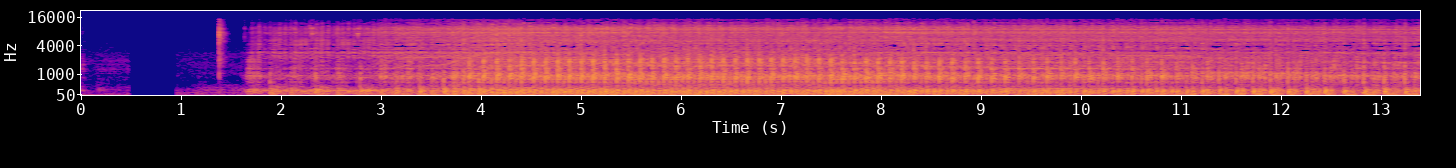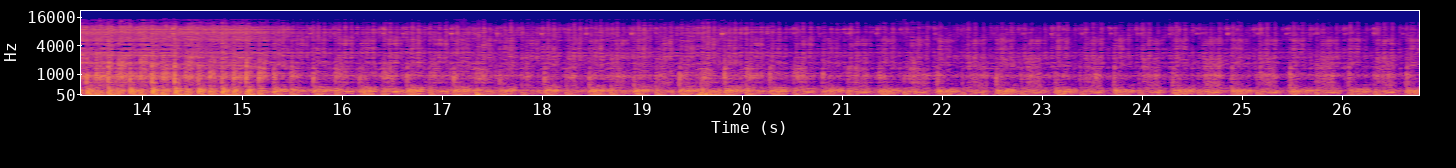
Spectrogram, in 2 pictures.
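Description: A click, then the Wobble Dog 9003i sausage-wobbling machine's motor starts and runs steadily, driving its crank arm back and forth. It is loudest for the first half and runs quieter for the rest.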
